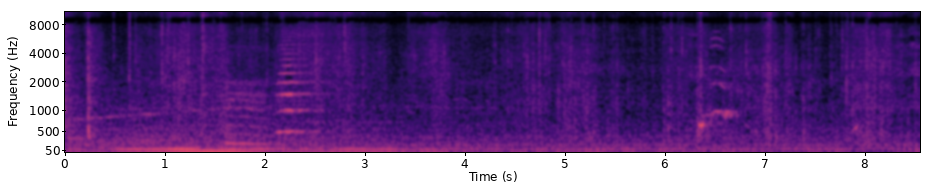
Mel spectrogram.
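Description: Plastic courier bag rustling and crinkling as a child handles it and pulls a box out of it, with a few small clicks. A child's short high vocal sound about two seconds in.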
